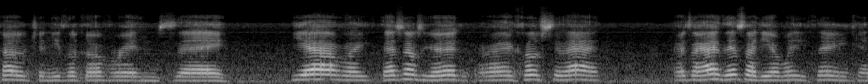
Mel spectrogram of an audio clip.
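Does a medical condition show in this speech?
Yes: spinal muscular atrophy.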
